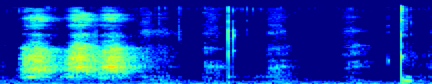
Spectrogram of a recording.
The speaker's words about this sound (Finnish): Se, nyt alkoi muuten Kope, Kope alkoi haukkumaan taustalla. Mi- mitähän se huutaa?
